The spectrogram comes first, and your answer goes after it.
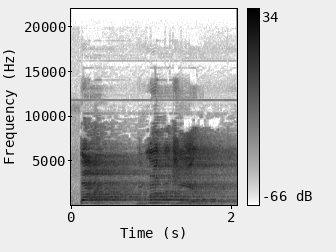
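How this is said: It sounds like a rude, demanding order.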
